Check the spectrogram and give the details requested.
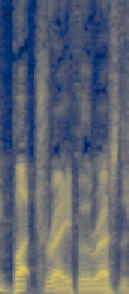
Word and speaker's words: Buttrey: First off, I want to hear this guy's last name, how you pronounce it. Buttrey. Oh, it's Buttrey.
